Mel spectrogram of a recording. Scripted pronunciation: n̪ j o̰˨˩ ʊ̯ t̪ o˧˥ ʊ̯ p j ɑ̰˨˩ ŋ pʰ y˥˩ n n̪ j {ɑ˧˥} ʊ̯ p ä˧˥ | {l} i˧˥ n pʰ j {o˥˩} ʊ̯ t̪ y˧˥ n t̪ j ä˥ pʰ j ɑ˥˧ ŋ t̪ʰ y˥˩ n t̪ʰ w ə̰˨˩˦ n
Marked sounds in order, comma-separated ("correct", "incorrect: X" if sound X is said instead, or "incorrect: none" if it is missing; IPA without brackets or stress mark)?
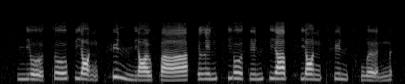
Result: correct, correct, correct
